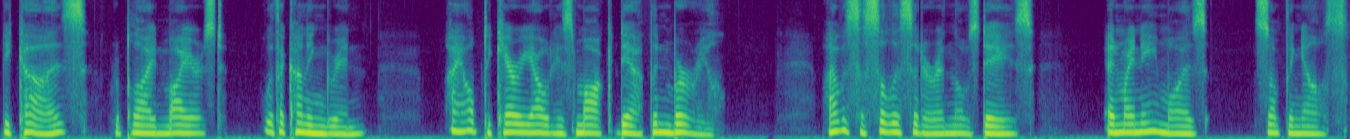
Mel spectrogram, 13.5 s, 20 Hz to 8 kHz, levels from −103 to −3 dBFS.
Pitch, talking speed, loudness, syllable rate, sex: 165 Hz, 125 wpm, -21 LUFS, 4.4 syllables/s, male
